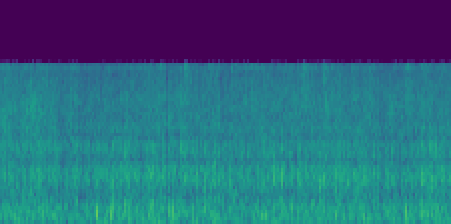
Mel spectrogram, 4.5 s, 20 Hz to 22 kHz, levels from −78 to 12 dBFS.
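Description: Short concealed packet loss occurs at 1.66 to 1.70 s. About 20 ms of the stream never arrived in time to be decoded, and the receiver covered the gap by extending the preceding sound, carrying its pitch forward if voiced or substituting shaped noise if not, before crossfading back into the real signal. The result is a brief smear in the sound. The call path's cut-off at 8 kHz fits a G.722 codec at 64 kbps.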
